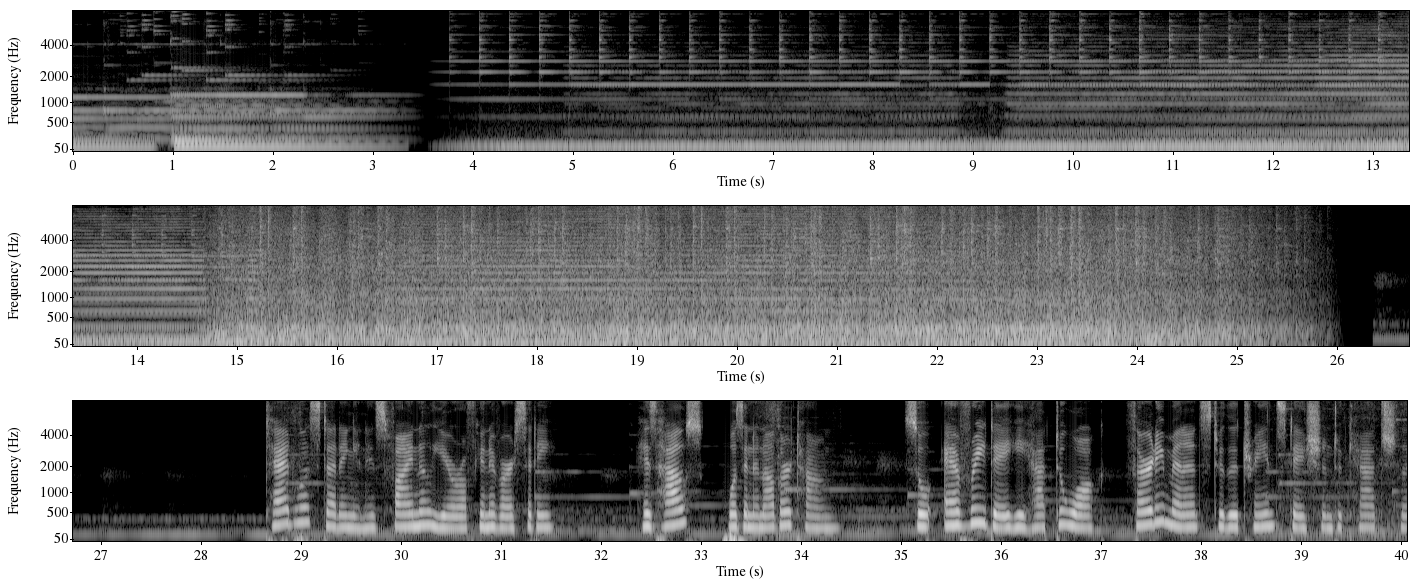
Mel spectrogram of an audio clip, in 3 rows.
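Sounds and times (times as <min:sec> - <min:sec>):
train rumbling: 0:04.0 - 0:26.1
train horn blasts: 0:05.7 - 0:23.2
wheel clatter on rails: 0:14.5 - 0:26.0.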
